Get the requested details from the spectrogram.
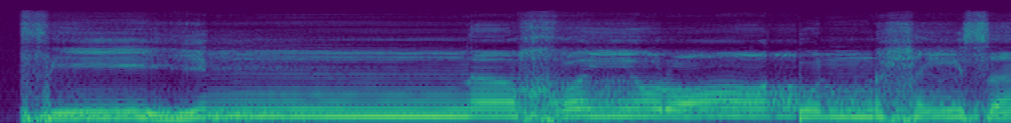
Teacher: ada kasroh yang bertemu ya sukun, dua harokat kita panjangkan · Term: mad tabi'i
